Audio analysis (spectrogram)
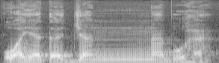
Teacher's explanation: makhraj huruf jim ini dari ee tengah lidah. Jangan sampai kita ketika melafalkan huruf jim dia ee kurang penekanannya karena dia punya sifat syiddah juga sehingga seperti huruf ya karena makhrajnya sama ya. · Nah, jadi huruf jim, kita melafalkan huruf jim, yaitu makhraj huruf jim ini dari tengah lidah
